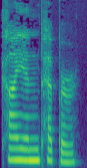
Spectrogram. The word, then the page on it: cayenne pepper: American English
